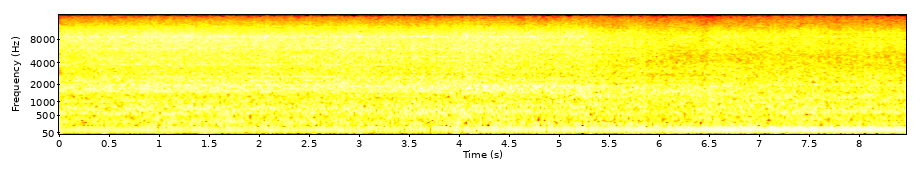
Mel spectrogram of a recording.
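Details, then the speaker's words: 1970 Pontiac LeMans with a 455 Pontiac V8 after its failed, leaking fuel pump was fixed: low, steady V8 idle with an even rumble and no stumbles or surges; no fuel leaks seen. "we've got idle well it's at least breathing again"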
